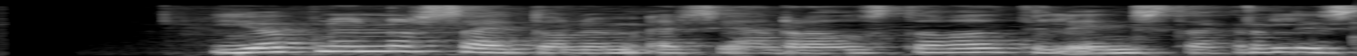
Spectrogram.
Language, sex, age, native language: Icelandic, female, 30-39, Icelandic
